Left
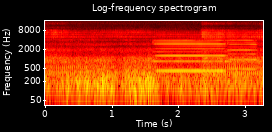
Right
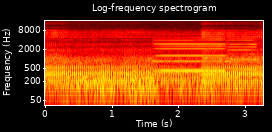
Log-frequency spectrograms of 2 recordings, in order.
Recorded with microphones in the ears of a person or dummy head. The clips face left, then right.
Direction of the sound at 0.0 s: 55° right (ahead or behind).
